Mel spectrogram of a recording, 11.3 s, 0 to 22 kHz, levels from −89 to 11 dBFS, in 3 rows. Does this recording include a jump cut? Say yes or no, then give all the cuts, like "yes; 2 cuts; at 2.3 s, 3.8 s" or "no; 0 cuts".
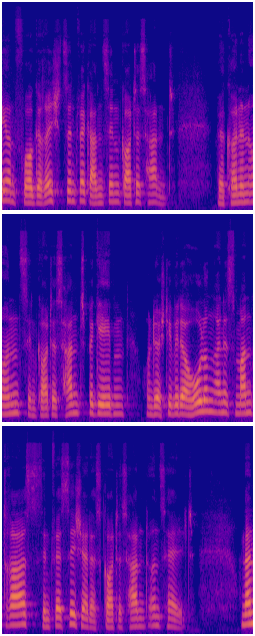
no; 0 cuts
